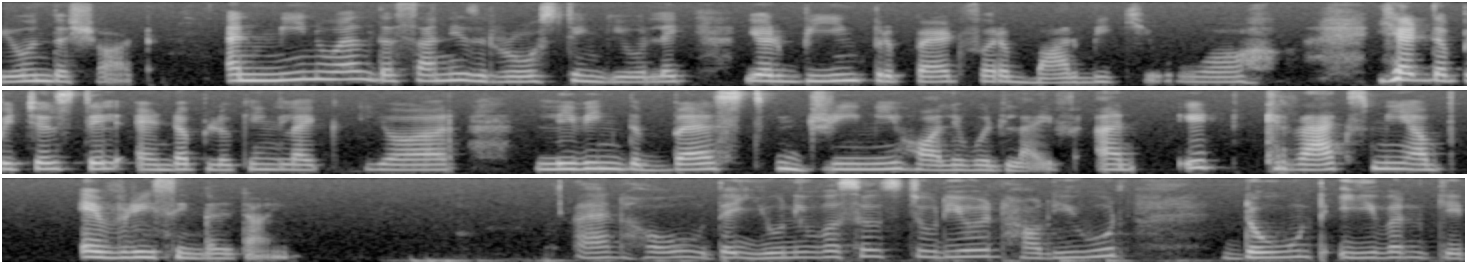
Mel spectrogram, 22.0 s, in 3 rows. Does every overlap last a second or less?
Yes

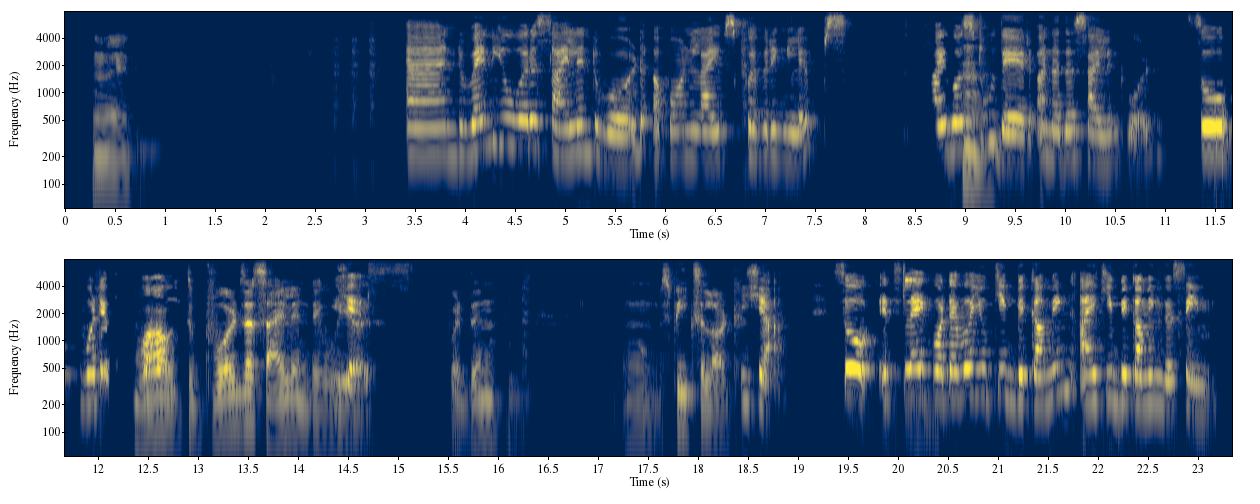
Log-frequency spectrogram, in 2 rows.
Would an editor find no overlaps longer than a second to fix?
Yes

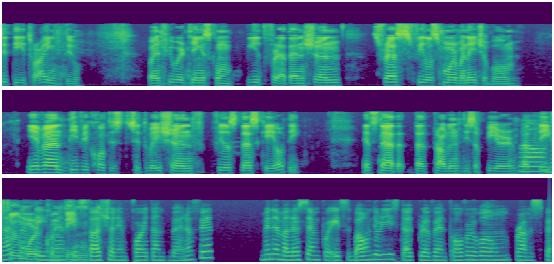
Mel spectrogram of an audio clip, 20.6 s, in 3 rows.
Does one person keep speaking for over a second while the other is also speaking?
Yes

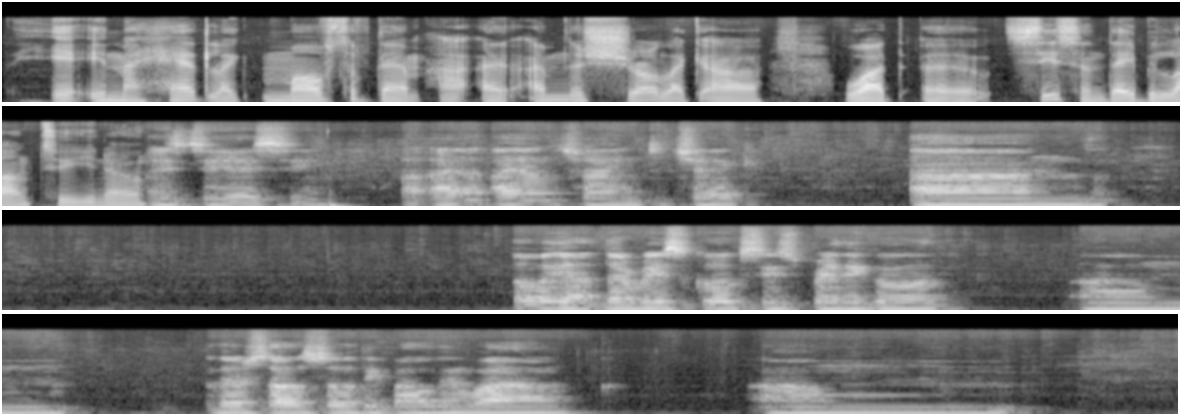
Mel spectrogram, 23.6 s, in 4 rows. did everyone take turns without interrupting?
Yes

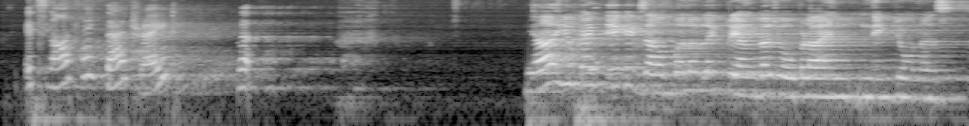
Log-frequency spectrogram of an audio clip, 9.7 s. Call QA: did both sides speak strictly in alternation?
Yes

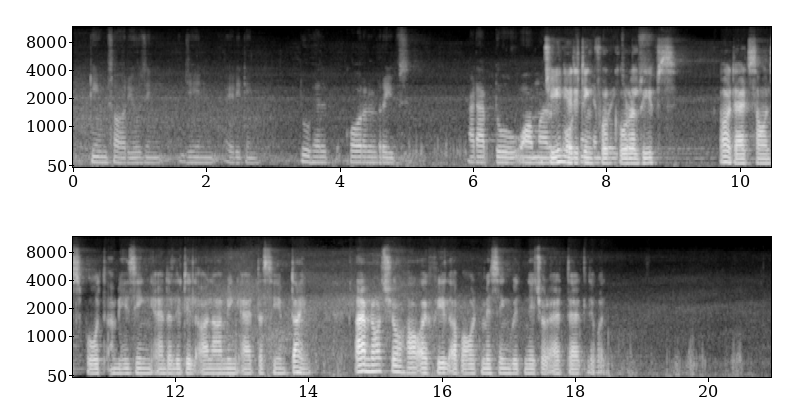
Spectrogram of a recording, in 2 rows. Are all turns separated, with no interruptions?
No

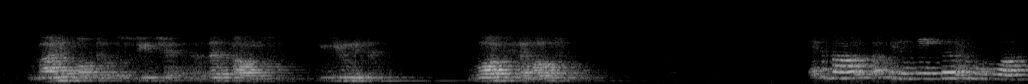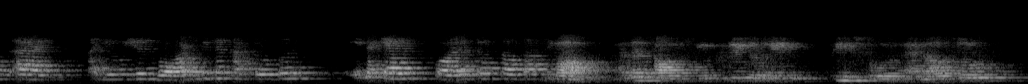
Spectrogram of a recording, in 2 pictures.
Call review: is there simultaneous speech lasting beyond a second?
No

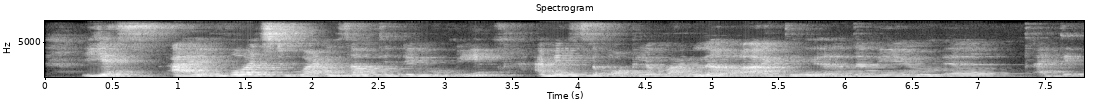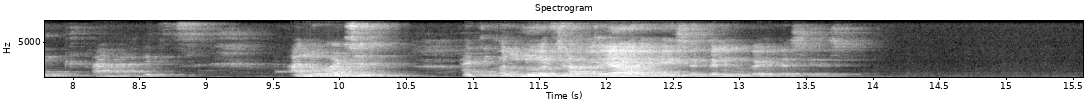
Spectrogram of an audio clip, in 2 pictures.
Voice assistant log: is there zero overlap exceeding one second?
No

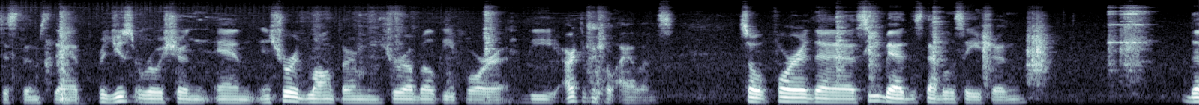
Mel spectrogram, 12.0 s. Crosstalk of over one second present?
No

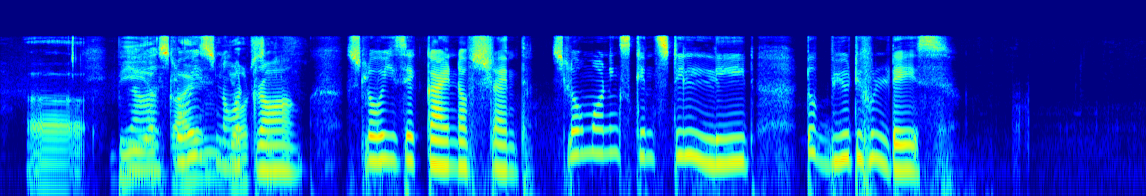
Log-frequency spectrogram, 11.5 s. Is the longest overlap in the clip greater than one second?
Yes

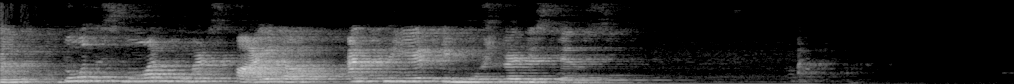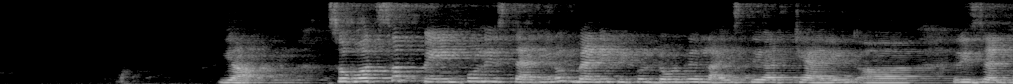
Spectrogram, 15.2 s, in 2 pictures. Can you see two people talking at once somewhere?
No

